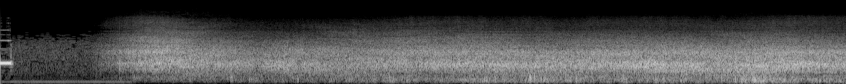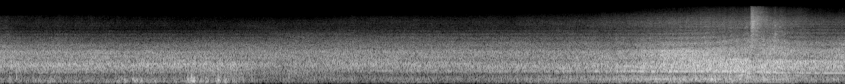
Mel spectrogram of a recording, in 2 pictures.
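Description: An ambulance engine roars and its tyres hiss on the road as it drives closer and passes.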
